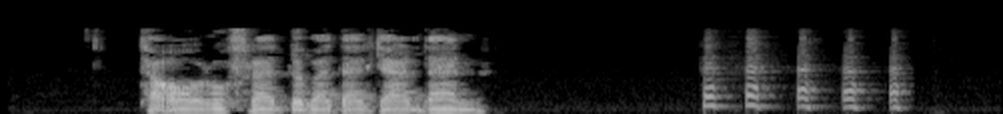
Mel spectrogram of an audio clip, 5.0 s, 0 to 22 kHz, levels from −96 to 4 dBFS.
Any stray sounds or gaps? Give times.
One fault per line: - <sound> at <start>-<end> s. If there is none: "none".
- laugh at 3.5-4.6 s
